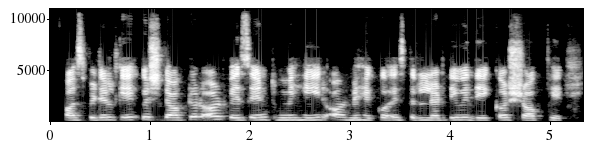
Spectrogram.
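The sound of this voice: Just an unforced reading voice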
